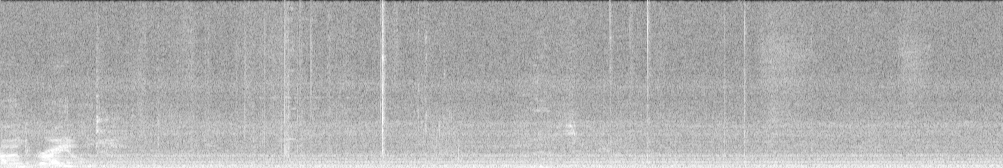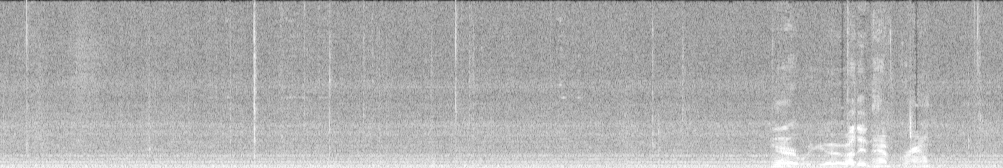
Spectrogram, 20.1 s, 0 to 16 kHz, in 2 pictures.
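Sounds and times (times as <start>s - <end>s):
machinery drone: 0.0s - 20.0s.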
